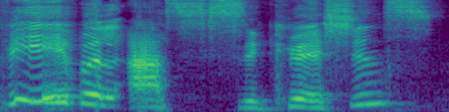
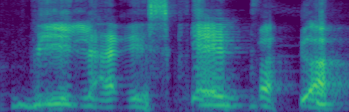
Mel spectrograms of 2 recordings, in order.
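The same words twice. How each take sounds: First: Put-on loud, slow, high German accent yell. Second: Slow, high, loud mock German yell; German accent. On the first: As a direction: bark it like a German officer. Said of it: "yell, We will ask the questions in a German accent". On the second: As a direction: imitate the botched German accent. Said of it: "All I heard was".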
